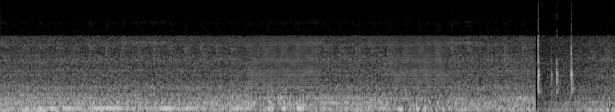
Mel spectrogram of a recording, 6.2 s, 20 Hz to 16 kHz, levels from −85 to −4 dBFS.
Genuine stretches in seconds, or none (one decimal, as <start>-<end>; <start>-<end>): 0.0-2.5; 3.2-3.9; 4.5-6.2

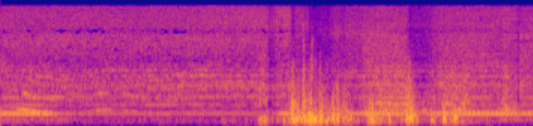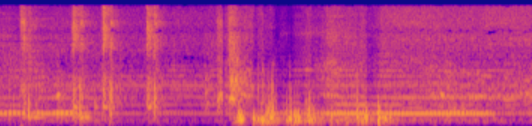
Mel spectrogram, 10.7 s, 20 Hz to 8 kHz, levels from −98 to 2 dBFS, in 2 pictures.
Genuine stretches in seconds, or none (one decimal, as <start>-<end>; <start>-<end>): 0.0-5.1; 5.9-10.7

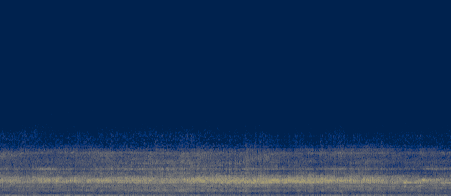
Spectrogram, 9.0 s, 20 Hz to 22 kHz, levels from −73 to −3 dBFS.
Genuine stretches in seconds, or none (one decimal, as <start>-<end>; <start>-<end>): 2.4-3.1; 4.0-4.9

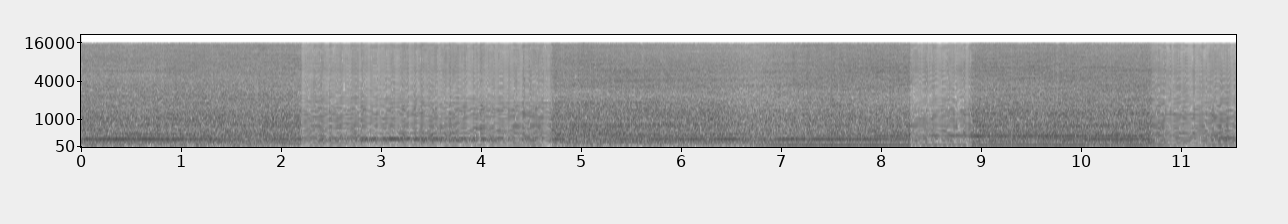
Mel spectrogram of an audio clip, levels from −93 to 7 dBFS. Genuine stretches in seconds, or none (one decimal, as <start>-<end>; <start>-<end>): 0.0-2.2; 4.7-8.3; 8.9-10.7

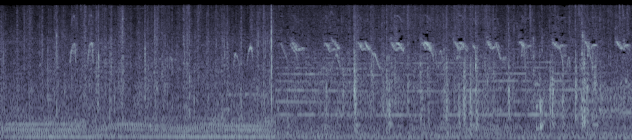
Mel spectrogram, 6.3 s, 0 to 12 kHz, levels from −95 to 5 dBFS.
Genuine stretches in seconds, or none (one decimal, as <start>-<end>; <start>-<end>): 0.0-6.3

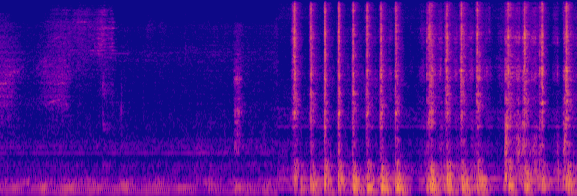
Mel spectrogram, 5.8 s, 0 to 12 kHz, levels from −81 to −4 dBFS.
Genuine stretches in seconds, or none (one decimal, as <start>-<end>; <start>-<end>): 0.0-2.0

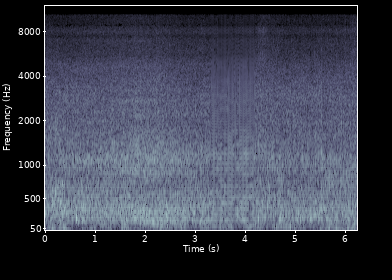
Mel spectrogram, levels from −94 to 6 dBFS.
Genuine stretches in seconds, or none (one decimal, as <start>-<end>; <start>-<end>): 0.0-3.3; 4.2-6.3

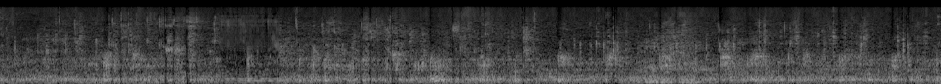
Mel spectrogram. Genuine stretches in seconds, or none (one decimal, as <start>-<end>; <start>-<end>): 0.0-2.2; 2.8-9.4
